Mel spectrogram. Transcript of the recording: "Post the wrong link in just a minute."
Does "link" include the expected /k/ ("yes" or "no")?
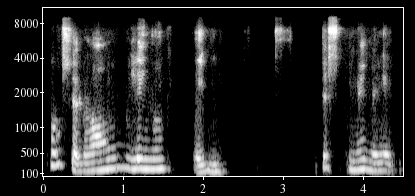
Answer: no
